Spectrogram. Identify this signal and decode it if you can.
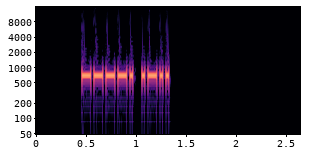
Morse code, heard as a keyed tone, about 41 wpm, 700 Hz. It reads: 9L
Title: Single-Letter Single-Number 40wpm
